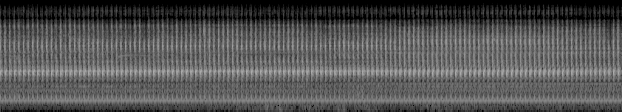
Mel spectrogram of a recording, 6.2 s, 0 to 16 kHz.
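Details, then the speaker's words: Caterpillar 299 compact track loader (diesel) after fuel pump replacement, engine off: fast, even clicking about three or four per second with a steady buzz as the new pump fills the filter, pressurizes and shuts off; normal priming. "That's beautiful. Did exactly what it's supposed to. Pressurize the system and shut off."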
